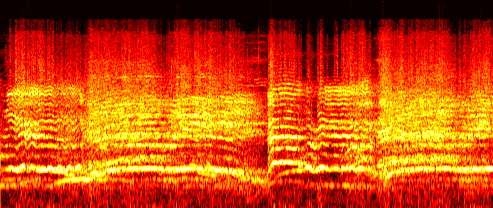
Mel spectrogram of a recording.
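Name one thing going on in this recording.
A congregation sings together in an echoing hall.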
